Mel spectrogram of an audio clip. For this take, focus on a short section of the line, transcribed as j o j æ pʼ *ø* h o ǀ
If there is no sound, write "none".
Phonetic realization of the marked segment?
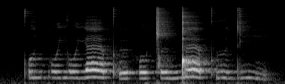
ø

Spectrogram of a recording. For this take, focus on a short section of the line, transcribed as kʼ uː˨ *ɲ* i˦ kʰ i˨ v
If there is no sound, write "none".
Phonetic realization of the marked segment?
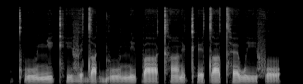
ɲ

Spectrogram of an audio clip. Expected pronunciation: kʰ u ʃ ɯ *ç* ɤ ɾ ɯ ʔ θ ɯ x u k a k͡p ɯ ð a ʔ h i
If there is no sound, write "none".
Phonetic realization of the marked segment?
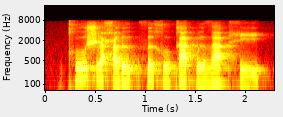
ħ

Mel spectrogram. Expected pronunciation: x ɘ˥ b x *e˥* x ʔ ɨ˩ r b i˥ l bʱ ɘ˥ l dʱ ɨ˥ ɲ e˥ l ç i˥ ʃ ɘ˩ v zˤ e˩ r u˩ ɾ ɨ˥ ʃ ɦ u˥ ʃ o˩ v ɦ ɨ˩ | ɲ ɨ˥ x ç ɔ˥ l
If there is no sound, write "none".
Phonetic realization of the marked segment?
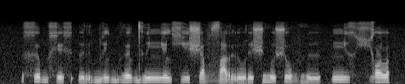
e˩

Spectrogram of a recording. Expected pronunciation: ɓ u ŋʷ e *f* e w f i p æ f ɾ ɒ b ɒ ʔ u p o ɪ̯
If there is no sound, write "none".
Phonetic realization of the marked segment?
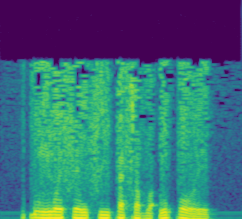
f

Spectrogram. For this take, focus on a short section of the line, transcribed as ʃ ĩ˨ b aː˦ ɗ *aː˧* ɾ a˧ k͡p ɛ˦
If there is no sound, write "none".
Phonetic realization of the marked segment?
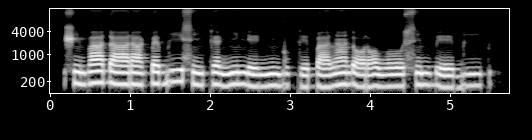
aː˧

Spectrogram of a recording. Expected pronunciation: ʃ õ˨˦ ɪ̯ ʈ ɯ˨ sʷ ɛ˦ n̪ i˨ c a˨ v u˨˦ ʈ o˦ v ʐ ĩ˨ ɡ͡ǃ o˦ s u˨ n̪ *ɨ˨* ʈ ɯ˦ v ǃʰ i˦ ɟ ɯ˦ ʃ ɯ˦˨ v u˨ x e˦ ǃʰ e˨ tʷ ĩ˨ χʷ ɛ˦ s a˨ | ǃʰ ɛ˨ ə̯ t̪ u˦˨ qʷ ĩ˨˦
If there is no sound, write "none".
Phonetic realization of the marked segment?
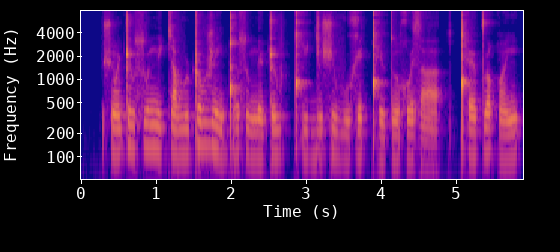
e˨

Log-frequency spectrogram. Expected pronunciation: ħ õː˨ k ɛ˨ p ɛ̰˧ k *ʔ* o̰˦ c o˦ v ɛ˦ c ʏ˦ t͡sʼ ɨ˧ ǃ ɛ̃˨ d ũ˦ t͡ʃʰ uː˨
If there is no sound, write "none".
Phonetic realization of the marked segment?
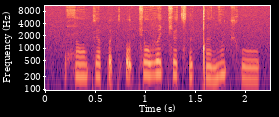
ʔ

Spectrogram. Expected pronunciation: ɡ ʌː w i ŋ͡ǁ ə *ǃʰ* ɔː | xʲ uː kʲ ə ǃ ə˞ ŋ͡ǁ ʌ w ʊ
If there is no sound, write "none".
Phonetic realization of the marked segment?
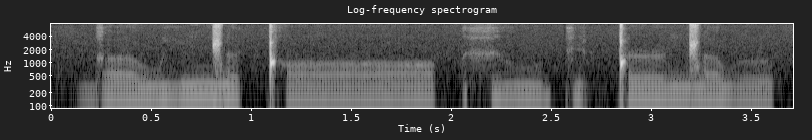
ǃʰ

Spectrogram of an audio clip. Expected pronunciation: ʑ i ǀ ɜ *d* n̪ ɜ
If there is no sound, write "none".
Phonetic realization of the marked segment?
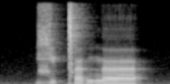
d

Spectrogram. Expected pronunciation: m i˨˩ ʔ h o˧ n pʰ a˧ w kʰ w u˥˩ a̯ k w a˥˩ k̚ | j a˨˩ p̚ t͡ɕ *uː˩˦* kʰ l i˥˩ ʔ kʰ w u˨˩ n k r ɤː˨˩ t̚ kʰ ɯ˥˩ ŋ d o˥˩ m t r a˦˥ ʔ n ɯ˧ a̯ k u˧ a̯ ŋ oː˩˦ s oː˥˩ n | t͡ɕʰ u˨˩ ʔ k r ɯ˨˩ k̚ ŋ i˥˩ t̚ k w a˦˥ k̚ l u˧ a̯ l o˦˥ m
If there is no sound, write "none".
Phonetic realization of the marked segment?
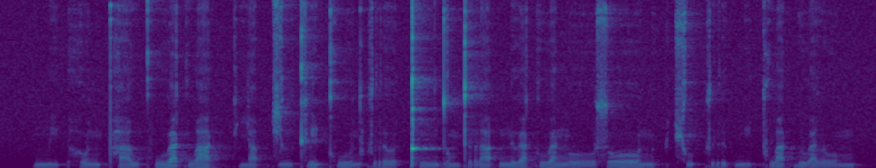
ɯː˩˦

